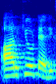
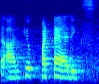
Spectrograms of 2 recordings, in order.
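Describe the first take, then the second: First: No p sound is pronounced before the t. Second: A p sound is pronounced before the t. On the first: The speaker calls it right. "पी इज silent here." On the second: The speaker calls it wrong. "It इज़ not आर्कियोपटेरिक्स"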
